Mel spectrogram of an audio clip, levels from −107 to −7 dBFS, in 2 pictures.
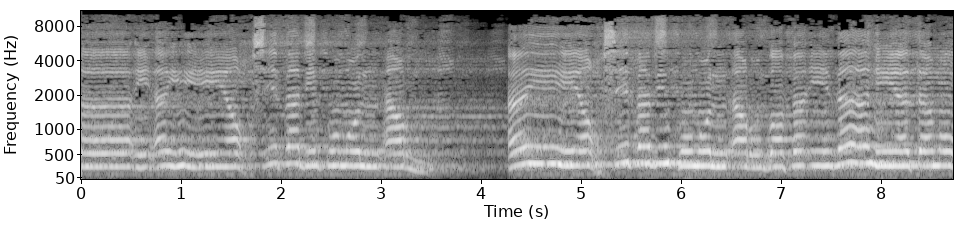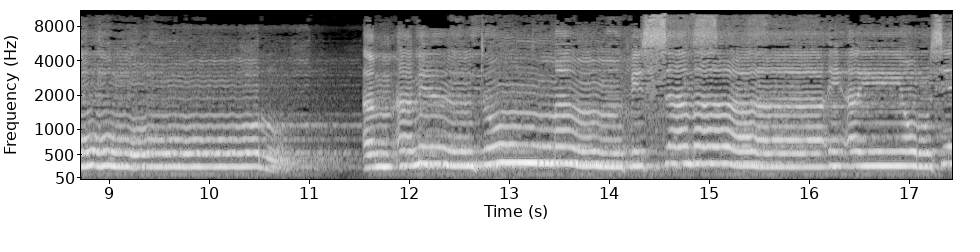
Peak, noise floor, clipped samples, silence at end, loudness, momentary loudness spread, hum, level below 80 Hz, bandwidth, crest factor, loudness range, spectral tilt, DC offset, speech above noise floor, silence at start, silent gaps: -6 dBFS; -41 dBFS; under 0.1%; 0 s; -20 LUFS; 6 LU; none; -62 dBFS; 11 kHz; 14 dB; 4 LU; -2.5 dB/octave; under 0.1%; 22 dB; 0 s; none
